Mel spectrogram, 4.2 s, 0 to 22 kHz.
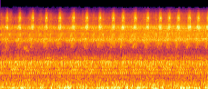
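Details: Bear cicada song from a fourth-floor home in Zhongli City, 16 June 2013, red-veined cicadas joining in, Nokia Lumia 820 recording; a steady rasping buzz beating in regular high pulses several times a second, with muffled low traffic-like noise beneath.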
